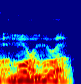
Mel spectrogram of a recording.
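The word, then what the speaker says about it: ʻOumuamua: So, Amoraura, that's how you pronounce it, um, was the second one that we've seen.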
